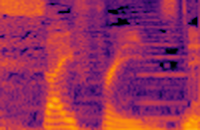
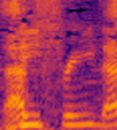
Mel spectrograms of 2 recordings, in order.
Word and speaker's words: Seyfried: How do you say Amanda Seyfried's name? Is that how you say it? Seyfried? Seyfried? – Close enough for me.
